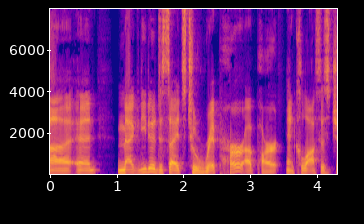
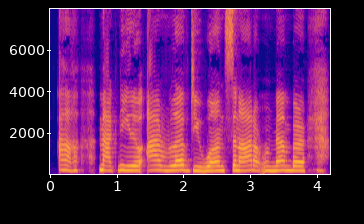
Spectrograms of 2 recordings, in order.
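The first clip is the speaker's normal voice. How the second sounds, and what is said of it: Put-on southern accent. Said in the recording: “I'm Rogue. Can't you tell by my southern accent?”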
